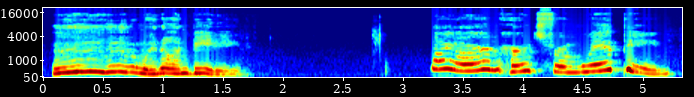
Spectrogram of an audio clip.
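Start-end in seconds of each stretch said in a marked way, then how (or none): 3.2-5.3 whined. Acted. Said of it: "I whined".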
